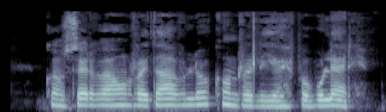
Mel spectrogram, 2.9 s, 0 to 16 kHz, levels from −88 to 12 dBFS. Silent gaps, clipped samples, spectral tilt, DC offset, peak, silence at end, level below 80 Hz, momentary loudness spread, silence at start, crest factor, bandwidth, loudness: none; under 0.1%; -6 dB/octave; under 0.1%; 0 dBFS; 0.15 s; -44 dBFS; 4 LU; 0.35 s; 16 dB; 11.5 kHz; -16 LUFS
